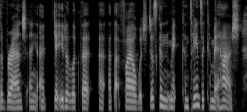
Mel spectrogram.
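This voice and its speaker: Speaking at a fairly quick pace in a monotone, flat intonation, a woman with an American accent has a medium pitch and a bright, sharp tone, captured in a very clean, dry, close recording with no echo and a silent background. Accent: American-sounding. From Netherlands, Greek family, international school. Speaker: tech writer and Git educator. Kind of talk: interview.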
